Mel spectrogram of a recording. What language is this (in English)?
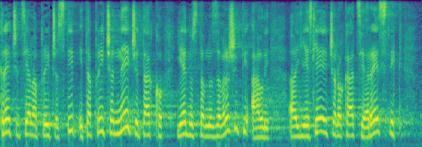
Croatian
